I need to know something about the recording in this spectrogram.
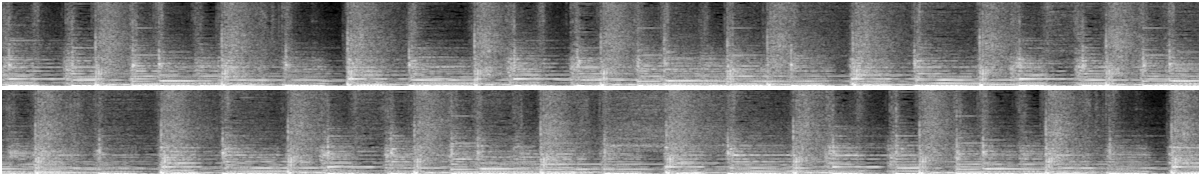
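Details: Energetic rock music with guitar and drums plays throughout, with no animal voice.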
